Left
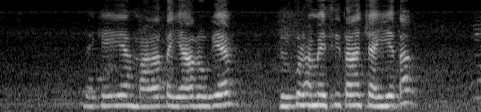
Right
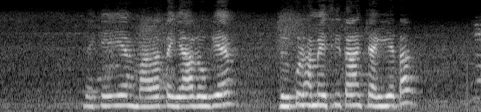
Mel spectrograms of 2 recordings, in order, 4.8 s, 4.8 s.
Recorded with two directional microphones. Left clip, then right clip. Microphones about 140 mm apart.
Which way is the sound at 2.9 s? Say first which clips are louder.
Right 2 dB; 25° right (ahead or behind).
